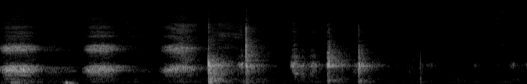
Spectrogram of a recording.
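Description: A person breathing out audibly in three breathy puffs about a second apart, followed by a run of light clicks and knocks.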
